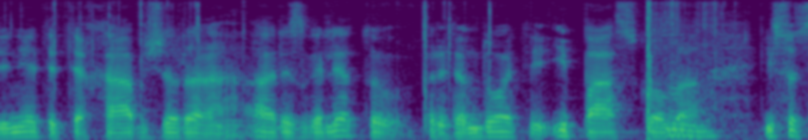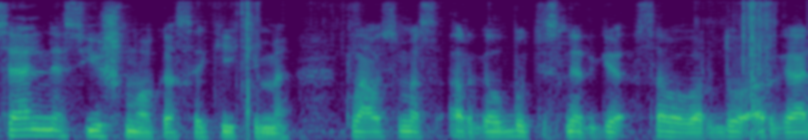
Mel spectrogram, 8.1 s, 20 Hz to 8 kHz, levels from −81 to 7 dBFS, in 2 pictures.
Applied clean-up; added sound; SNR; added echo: none; Crack; 18 dB; none.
